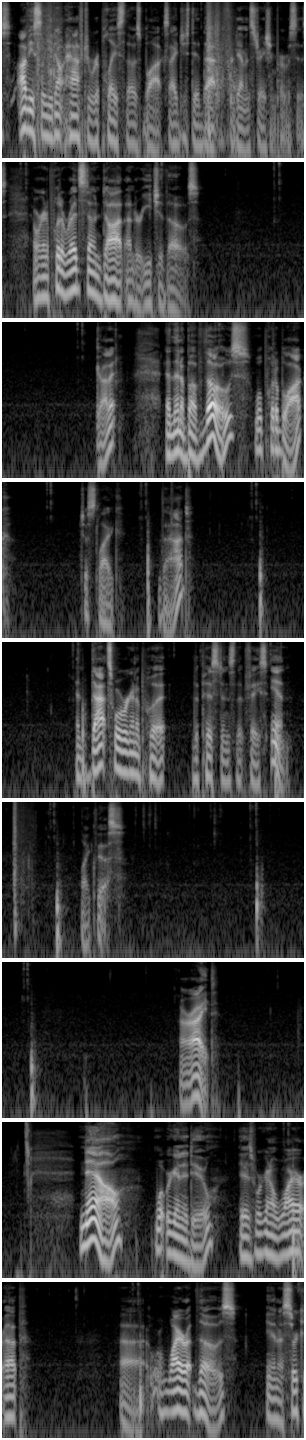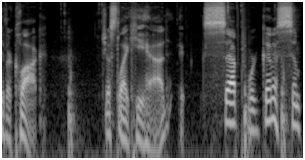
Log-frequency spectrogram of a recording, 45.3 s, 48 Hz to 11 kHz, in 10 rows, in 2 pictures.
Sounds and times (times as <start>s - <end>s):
Speech: 0.0s - 7.6s, 10.5s - 10.9s, 11.6s - 13.8s, 14.8s - 16.5s, 19.2s - 22.5s, 23.9s - 24.6s, 29.8s - 30.5s, 32.9s - 36.7s, 38.0s - 41.5s, 42.3s - 45.2s.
